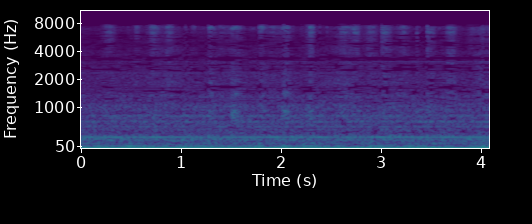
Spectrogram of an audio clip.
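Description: Marker pen writing a word on paper: a string of short strokes over a steady low hum.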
